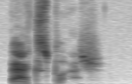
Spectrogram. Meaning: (noun) A vertical covering on a wall rising above a countertop or other work surface to protect the wall from spills and to decorate the wall
- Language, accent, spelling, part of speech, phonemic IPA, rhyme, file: English, US, backsplash, noun / verb, /ˈbækˌsplæʃ/, -æʃ, En-us-backsplash.ogg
